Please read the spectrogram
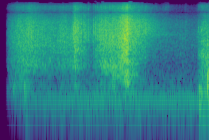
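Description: Cardboard box and its packing being rummaged through by hand: a rustling, crinkling noise with two louder scrapes, the second the loudest, before it dies down near the end.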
